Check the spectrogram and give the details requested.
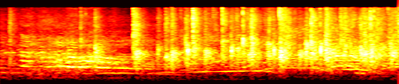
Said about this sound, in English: I'm clapping for the pun.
